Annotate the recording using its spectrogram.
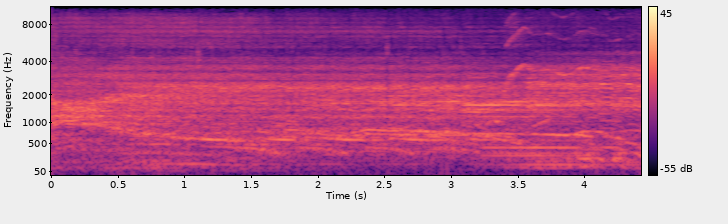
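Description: Live heavy metal band on stage, playing loud, steady sustained distorted sound, with crowd noise mixed in.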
